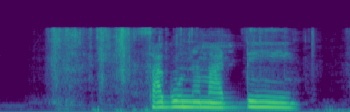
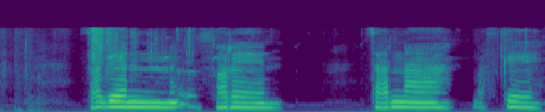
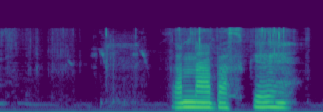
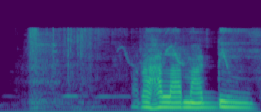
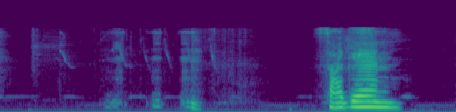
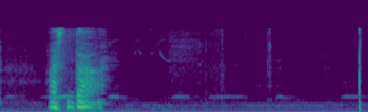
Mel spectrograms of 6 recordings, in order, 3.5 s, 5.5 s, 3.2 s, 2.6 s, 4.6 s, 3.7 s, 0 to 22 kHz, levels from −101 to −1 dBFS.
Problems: none marked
